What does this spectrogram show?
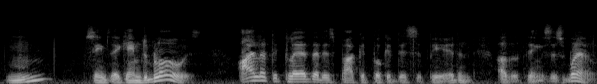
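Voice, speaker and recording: A sly scheming judge. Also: male voice, low-pitched, very animated, slightly rough, no echo, exaggerated voice. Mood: insinuating. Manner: insinuating, hesitant with drawn-out ums. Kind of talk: 1950s radio drama acting. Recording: dull lo-fi 1950 radio broadcast.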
